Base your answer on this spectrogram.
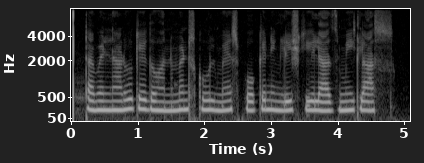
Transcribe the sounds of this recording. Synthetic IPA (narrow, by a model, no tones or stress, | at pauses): ʈɐbɪlnaːɽukeɡɐʋəɾnmẽɳʈskuːlmẽspoːkənɪ̃ŋɡlɪʃkilaːzmiklaːs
